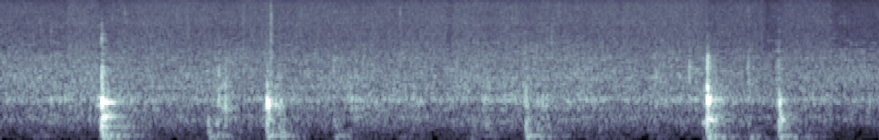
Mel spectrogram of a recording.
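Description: Garlic sautés quietly in a pan while cooking Khmer rice porridge, a faint low sizzle broken by several sharp spatula knocks and scrapes spaced irregularly.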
